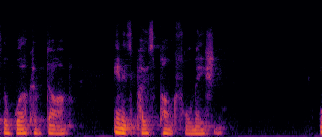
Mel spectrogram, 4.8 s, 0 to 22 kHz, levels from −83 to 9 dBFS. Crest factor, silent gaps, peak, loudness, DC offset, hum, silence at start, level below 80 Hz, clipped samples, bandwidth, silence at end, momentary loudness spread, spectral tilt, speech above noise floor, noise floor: 18 dB; none; -10 dBFS; -27 LUFS; under 0.1%; none; 0 s; -56 dBFS; under 0.1%; 11 kHz; 0 s; 12 LU; -8 dB/octave; 47 dB; -72 dBFS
